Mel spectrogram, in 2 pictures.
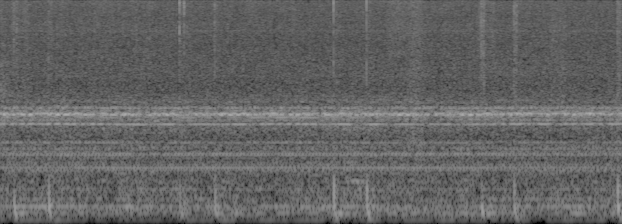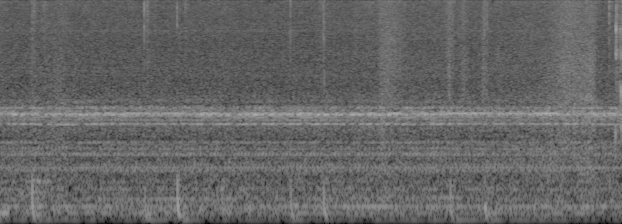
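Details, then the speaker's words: Soft, short finger taps repeating irregularly over room hum: chest percussion in a young child during paediatric physical examination, giving a normal resonant note. "Baik, jadi untuk suara ketukan pada rongga dadanya masih normal ya."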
